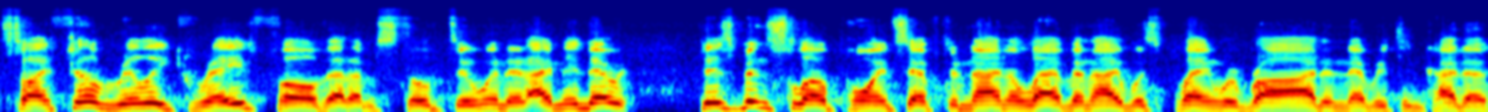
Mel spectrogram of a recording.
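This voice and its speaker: Talking with an American accent, a man keeps a fairly quick pace and fairly even intonation at a fairly high pitch. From New York. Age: 60s. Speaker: saxophonist. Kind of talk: interview. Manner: halting.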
